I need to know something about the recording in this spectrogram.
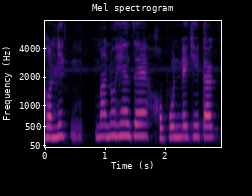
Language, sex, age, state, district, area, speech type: Assamese, female, 18-30, Assam, Sivasagar, urban, spontaneous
